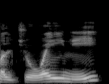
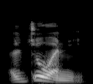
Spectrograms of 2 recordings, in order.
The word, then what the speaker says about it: al-Juwayni: He calls Imam al-Juwayni al-Juwani.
